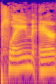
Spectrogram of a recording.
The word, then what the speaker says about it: plein air: Am I saying that right? Plain Air Competition? – You are saying that right.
